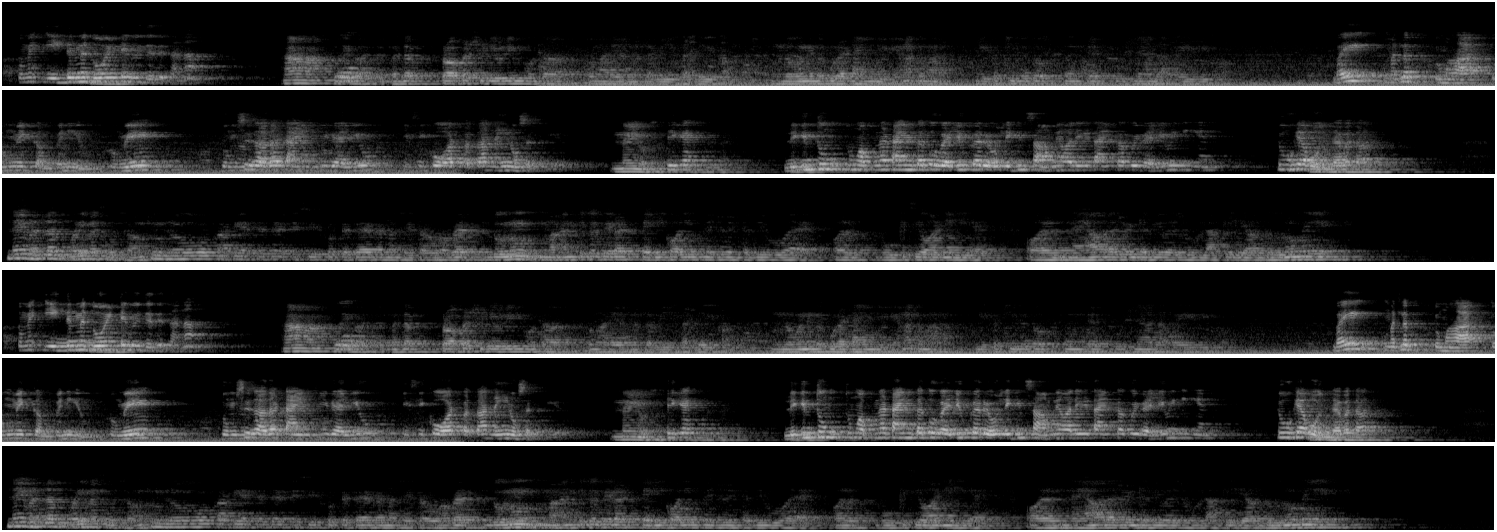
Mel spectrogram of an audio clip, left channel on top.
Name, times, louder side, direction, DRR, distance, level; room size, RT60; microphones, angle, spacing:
voice 1, 0.2-1.9 3.3-3.5 13.3-16.5 17.1-18.7 18.9-20.5 21.6-21.8 22.8-27.0 27.7-28.6, right 1 dB, 70° right, 4 dB, 1.0 m, -26 dB
voice 2, 0.9-1.2 2.8-7.3 7.7-12.3 21.0-22.2 22.8-23.0 28.0-28.7 29.5-43.3, equal, 5° right, -6 dB, 1.7 m, -35 dB
sound 1, 5.3-19.5, left 1 dB, 30° left, 0.4 m, -40 dB
19.0 x 8.8 x 2.6 m, 1.2 s
head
